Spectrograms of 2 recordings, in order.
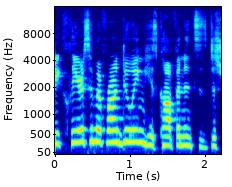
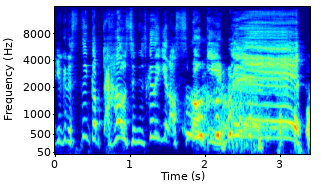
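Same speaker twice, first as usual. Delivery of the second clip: very high, petulant, acted hissy-fit tantrum voice; 11 semitones higher than usual. Retelling a partner's complaint about a quesadilla: imitating someone throwing a hissy fit. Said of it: "threw such a fucking hissy fit".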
